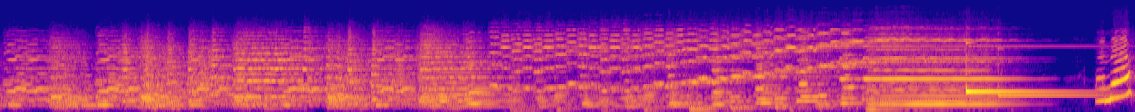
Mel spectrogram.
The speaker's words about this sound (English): was that the doorbell? Yes, and nobody's down here but me. Oh, my goodness, I thought I heard it.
